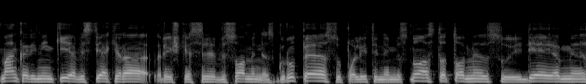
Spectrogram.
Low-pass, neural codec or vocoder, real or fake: 7.2 kHz; none; real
